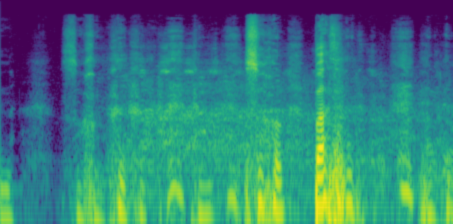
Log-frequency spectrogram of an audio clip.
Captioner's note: audience laughing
